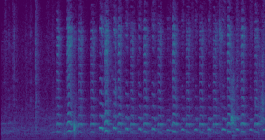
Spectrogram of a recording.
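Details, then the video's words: Eight-week-old male bulldog puppy snoring: quick, pulsing nasal snorts with a whistly, tonal edge, several per second, swelling after a quieter first second and holding steady to the end. "Snoring Bull Aken"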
